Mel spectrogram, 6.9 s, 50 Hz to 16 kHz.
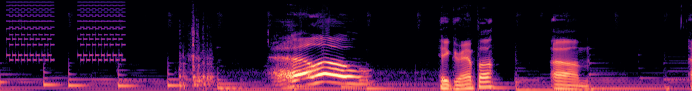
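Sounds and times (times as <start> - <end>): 
cell phone electronic ringtone trilling: 0.0 - 1.4
speech: 2.8 - 3.3, 4.4 - 6.0.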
